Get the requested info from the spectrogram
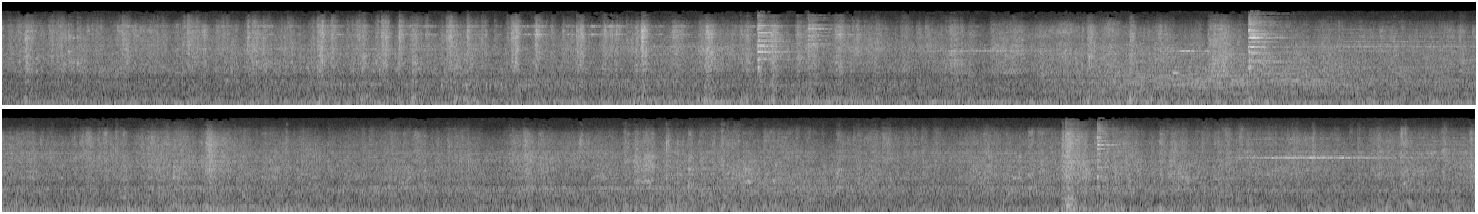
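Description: Freight cars of a mixed freight train, mostly hopper cars, rolling steadily past: a constant rumble of steel wheels on rail with clickety-clack over the rail joints. A couple of sharp clanks stand out, about twelve seconds in and again near the end, along with a brief faint high squeal.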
